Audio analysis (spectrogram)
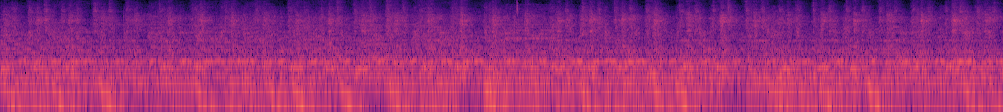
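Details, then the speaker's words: Embroidery machine being test-run before return to the customer. Steady, even needle chatter at roughly one stitch a second, with no knocks or grinding. Normal stitching. "should be able to hear it now should be all good you can you should be able to hear that machine chugging away there"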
